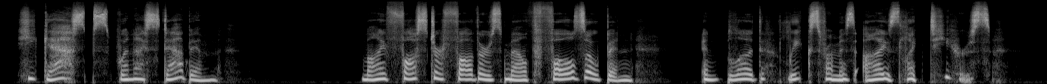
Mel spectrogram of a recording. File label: Thriller, 1st Person, Female / Male; Dreaming about murder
